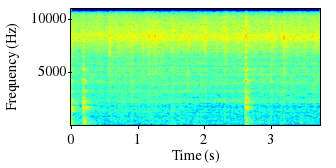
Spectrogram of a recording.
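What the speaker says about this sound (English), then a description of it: "So I'm going to put about a teaspoon of minced garlic." About a teaspoon of minced garlic sizzles in a hot pan, a continuous close hiss with two sharp knocks of a utensil against the pan.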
